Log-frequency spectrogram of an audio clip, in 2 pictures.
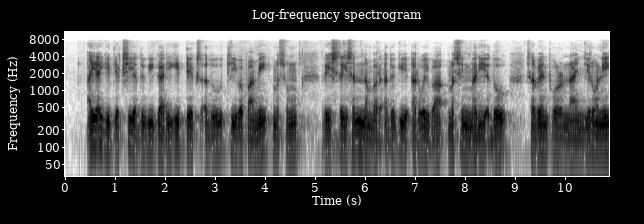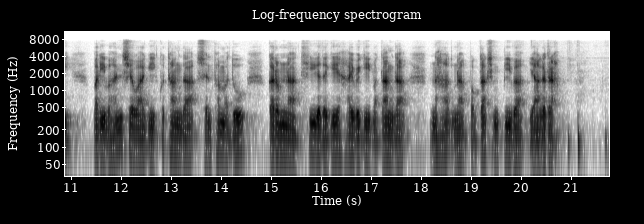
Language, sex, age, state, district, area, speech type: Manipuri, male, 60+, Manipur, Churachandpur, urban, read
